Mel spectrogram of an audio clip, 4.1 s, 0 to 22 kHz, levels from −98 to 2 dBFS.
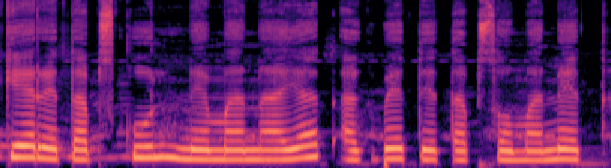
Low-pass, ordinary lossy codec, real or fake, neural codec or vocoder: none; none; real; none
